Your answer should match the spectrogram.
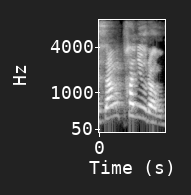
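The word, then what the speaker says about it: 샹파뉴: 쌀롱 샬롱 이렇게 부르는데요 샬롱이 속해 있는 그 주가 지금은 이제 프랑스에 쌍파뉴라고 불리는 지역이거든요. 쌍파유 혹시 들어봤어요? 쌍파유를 영어로 읽으면은 샴페인이라고 읽어요.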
